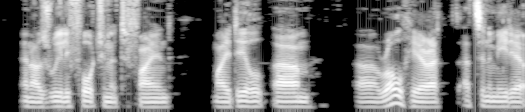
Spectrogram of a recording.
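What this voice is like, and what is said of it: London English accent. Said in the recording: “with the headquarters in London, where my family are, I can probably tell from my accent a little bit”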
